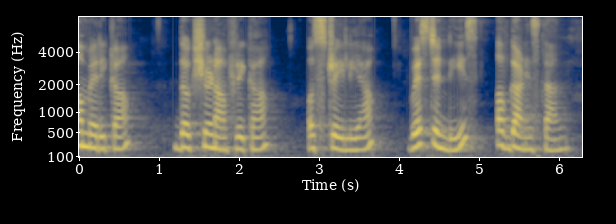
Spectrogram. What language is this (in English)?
Konkani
